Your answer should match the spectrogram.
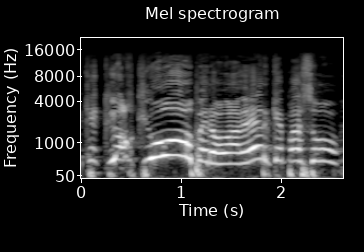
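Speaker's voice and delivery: high, loud, panicked yelling; frantic shout. Retold or imitated. Mother showing how she rushes the calm son, frantic shout. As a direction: shout like everything's on fire.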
